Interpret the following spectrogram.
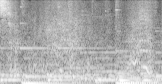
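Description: Suitcase zipper being pulled open to unzip a second compartment, a continuous rasp, over background music.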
